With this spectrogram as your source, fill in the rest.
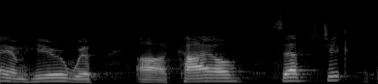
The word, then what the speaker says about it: Sefcik: Jackson and I am here with uh Kyle Seth's chick that's right got it right all right brother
